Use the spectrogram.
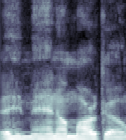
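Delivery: laid-back, slow surfer-dude drawl. Retelling meeting a new guy for the first time, imitating Marco's surfer-dude voice. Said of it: "that's like his voice, like surfer dude type".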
